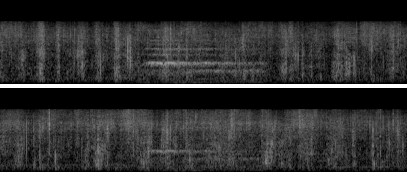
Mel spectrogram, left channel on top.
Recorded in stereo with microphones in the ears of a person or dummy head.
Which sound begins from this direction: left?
A shout, at 1.4 s.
